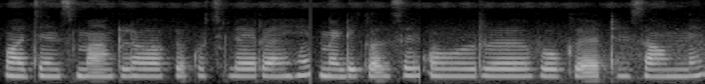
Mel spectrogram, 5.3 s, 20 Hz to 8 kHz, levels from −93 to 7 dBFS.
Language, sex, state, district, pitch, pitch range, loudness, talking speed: Hindi, female, Uttar Pradesh, Ghazipur, 215 Hz, 215-220 Hz, -31 LUFS, 180 wpm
